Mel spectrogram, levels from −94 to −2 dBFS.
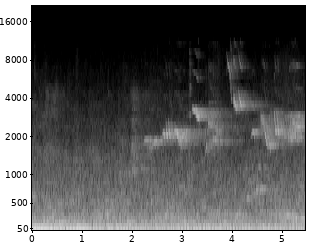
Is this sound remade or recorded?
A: recorded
